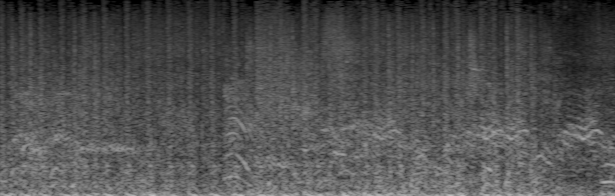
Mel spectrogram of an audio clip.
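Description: A pistol fires shot after shot in quick bursts.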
